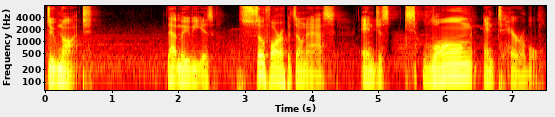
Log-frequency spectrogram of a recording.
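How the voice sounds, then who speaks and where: At fairly low pitch, a man talks very slowly with lively intonation and long, frequent pauses. Music sits in the background. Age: 40s. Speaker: podcast host. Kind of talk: casual chat.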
